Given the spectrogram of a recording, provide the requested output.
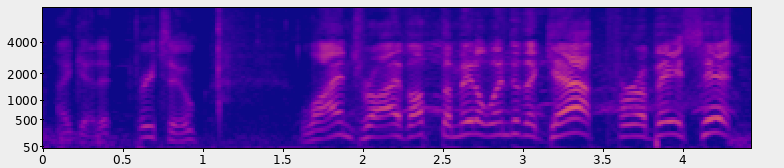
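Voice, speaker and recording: A man works as a baseball announcer, calling the action live for radio. His voice is bright and forceful and sits a little high. He describes each play as it unfolds in a play-by-play style. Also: very animated, normal speed.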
